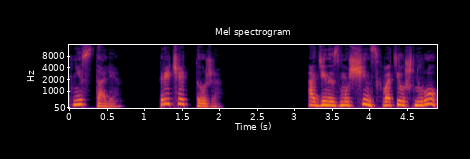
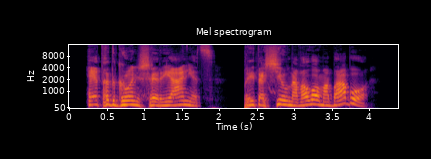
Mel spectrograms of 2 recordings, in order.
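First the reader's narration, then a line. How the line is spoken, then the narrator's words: Angry snarl. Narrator (Russian): Зло оскалился Барк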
